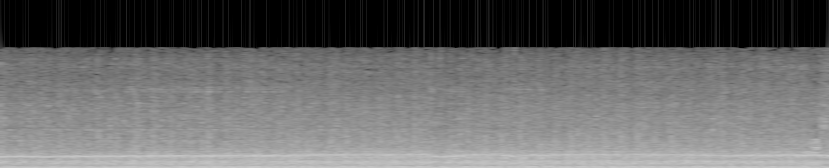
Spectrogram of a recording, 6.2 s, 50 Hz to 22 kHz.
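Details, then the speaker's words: VW Type 3 engine just fitted with a new 034 SVDA Pertronix distributor, ignition timing not yet set, vacuum not hooked up: uneven idle with a slight stumble and unsteady firing; rough idle from unset timing. "yeah there it is it's a little stumbly but it's all part there it is ready it's not timed but"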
